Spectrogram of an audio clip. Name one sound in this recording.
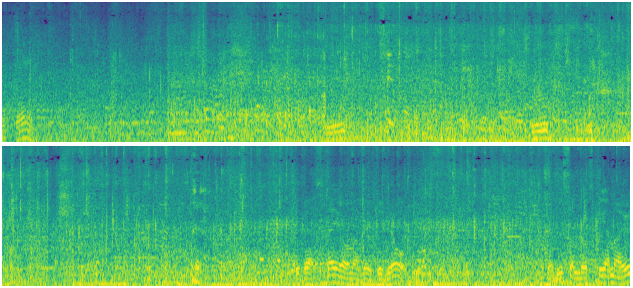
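A crowd of pedestrians chatters nearby and far off outdoors.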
